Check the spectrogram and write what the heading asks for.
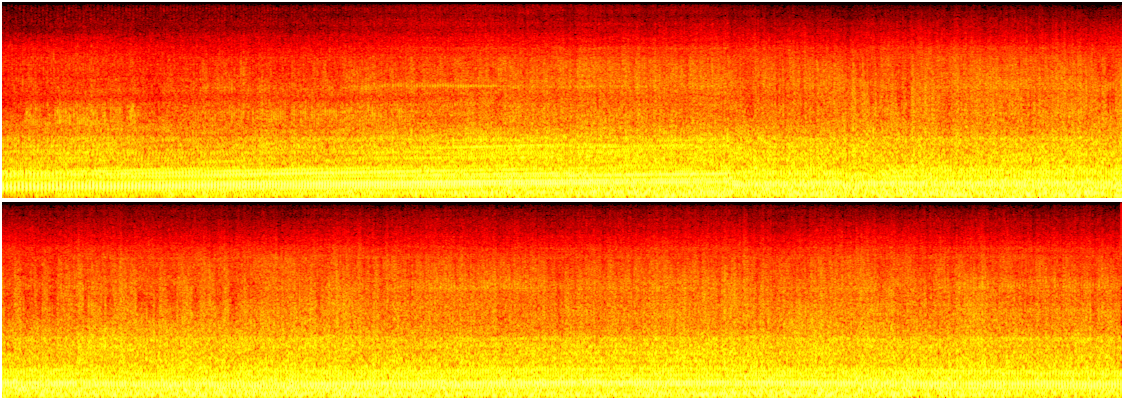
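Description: Motorcycle engine accelerating, its note rising over the first several seconds, then cruising steadily under heavy wind rush on the microphone.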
